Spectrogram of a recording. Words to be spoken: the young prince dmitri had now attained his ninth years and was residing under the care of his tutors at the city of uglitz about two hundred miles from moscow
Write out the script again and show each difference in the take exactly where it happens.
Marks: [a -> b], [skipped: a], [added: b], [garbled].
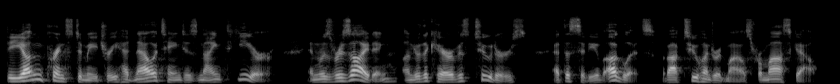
the young prince dmitri had now attained his ninth [years -> year] and was residing under the care of his tutors at the city of uglitz about two hundred miles from moscow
